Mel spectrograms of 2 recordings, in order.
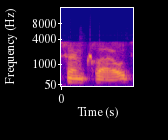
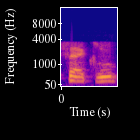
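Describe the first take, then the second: First: It is said with an American pronunciation. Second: It is said with a French pronunciation.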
